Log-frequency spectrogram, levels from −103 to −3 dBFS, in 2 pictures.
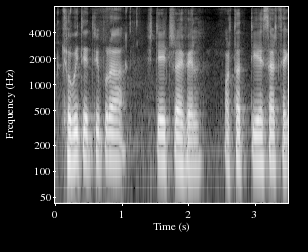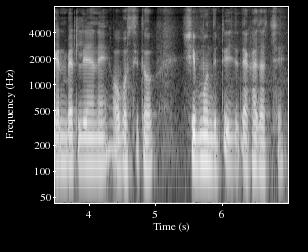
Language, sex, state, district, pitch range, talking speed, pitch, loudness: Bengali, male, Tripura, West Tripura, 120-130 Hz, 110 wpm, 125 Hz, -19 LUFS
